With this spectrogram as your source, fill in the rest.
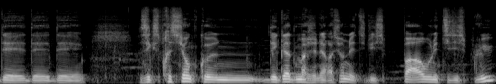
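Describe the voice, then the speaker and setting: A man speaks fairly quickly in a fairly low register, his pitch rising and falling in an ordinary way. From Brussels, Belgium (Moroccan family). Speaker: interviewee. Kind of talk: interview. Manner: halting.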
